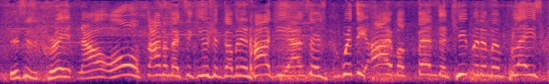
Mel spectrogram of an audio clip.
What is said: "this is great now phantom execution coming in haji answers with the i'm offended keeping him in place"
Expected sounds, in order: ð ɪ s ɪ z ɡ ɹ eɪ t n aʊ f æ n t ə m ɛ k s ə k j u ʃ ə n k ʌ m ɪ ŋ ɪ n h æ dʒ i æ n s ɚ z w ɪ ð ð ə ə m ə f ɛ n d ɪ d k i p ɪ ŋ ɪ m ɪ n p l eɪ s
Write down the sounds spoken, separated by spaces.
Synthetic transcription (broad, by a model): ð ɪ s ɪ z ɡ ɹ eɪ t n aʊ f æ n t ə m ɛ k s ə k j u ʃ ə n k ʌ m ɪ ŋ ɪ n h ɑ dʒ i æ n s ɚ z w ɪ ð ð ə ə m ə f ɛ n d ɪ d k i p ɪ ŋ ɪ m ɪ n p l eɪ s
